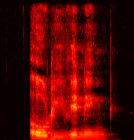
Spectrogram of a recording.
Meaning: oil extraction, oil production
- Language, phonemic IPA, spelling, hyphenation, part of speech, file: Dutch, /ˈoː.liˌʋɪ.nɪŋ/, oliewinning, olie‧win‧ning, noun, Nl-oliewinning.ogg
